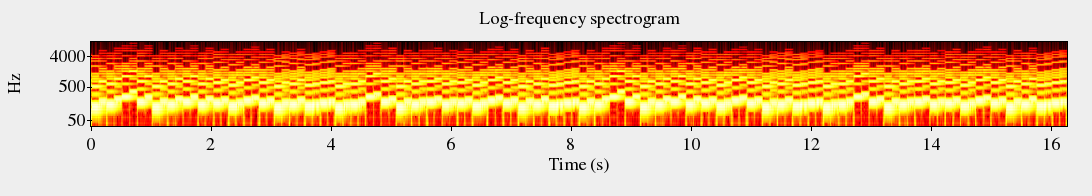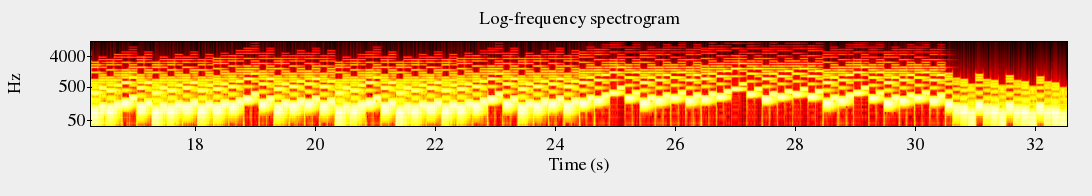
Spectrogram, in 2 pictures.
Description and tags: sequence-8tet
Loopable bell-like sequence in 8-tone equal temperament with slight variations of lo-pass filter parameters for each note. All notes are sampled from one wave with harmonics of ratios 1 : 2^(5/4) : 4 : 2^(5/2) : 2^(11/4) : 8 to sound better with the temperament.
Tempo is 118 bpm. Made in OpenMPT.
I’m experimenting with non-standard tunings but hadn’t achieve anything substantial, so here is this. :D Use it for a boss-fight in a game etc..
